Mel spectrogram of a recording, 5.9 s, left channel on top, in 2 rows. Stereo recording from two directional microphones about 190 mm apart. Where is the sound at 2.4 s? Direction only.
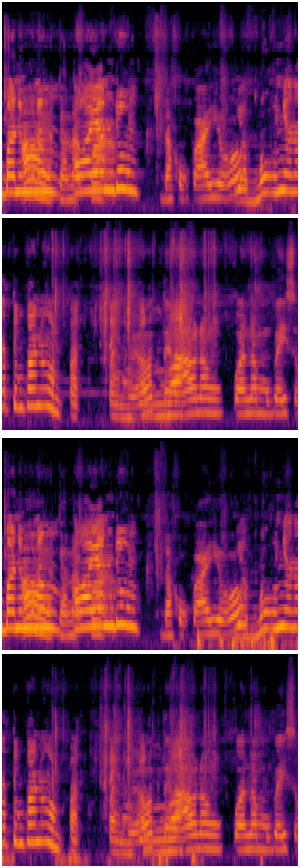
55° right (ahead or behind).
